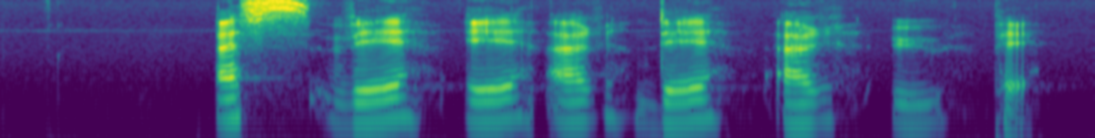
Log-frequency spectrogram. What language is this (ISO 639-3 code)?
nor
